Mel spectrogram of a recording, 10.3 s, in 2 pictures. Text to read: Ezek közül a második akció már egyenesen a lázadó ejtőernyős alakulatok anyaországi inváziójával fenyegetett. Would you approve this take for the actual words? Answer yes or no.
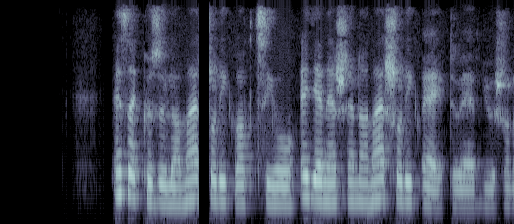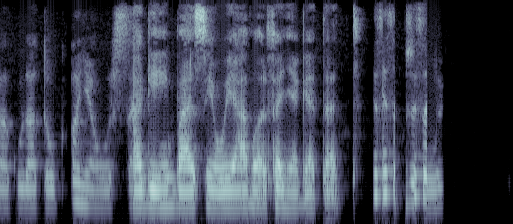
no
